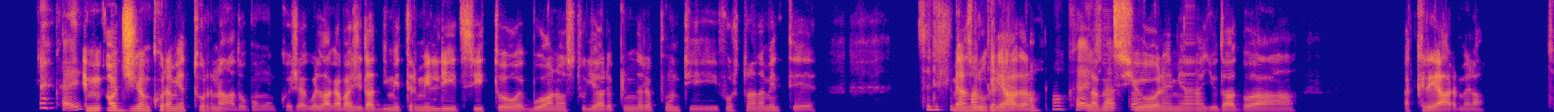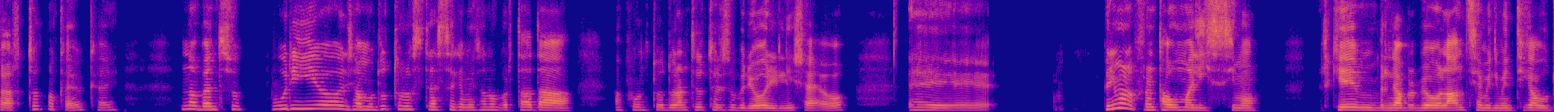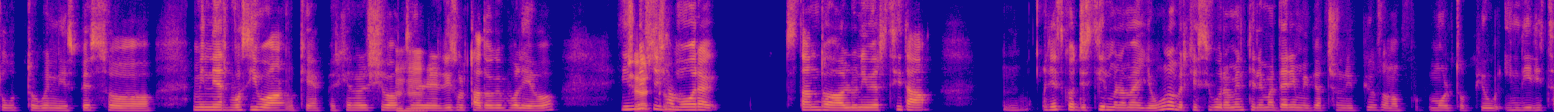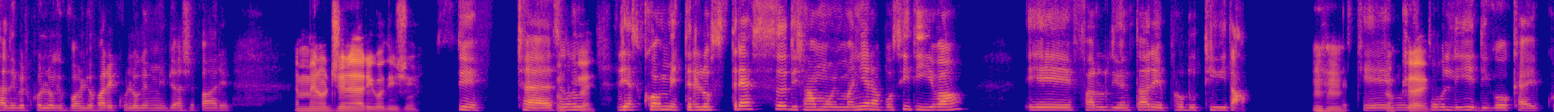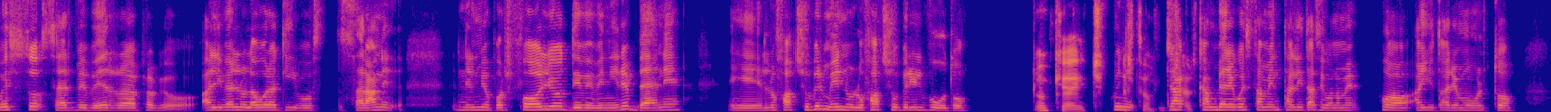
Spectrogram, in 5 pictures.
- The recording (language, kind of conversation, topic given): Italian, unstructured, Come affronti la pressione a scuola o al lavoro?
- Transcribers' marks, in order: "cioè" said as "ceh"; tapping; other background noise; "proprio" said as "propio"; "Cioè" said as "ceh"; "proprio" said as "propio"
